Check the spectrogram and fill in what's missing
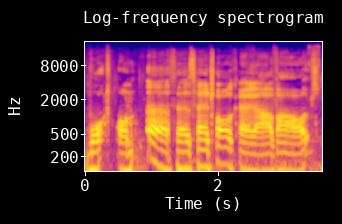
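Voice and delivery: ordinary talk

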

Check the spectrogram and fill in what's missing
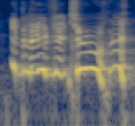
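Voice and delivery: shrieked high and loud; crying out mirthfully. Acted. Nephew marvelling at his uncle to friends, very high loud cry. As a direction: squeal it out in hammed-up merriment. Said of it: "cried Scrooge's nephew".

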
